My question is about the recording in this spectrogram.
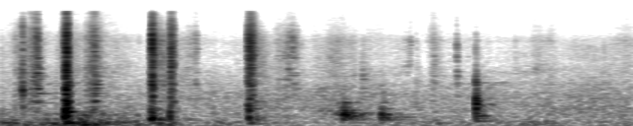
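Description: Spade blade chopping into lawn turf: a series of sharp, irregular strikes in the first couple of seconds and one more just past three seconds, with quieter gaps between.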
